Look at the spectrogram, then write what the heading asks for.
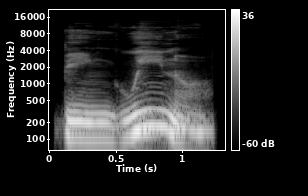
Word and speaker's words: pingüino: In Spanish, when a word has GUE or GUI, the U is silent. But if the U has a diéresis, then you do pronounce the U.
